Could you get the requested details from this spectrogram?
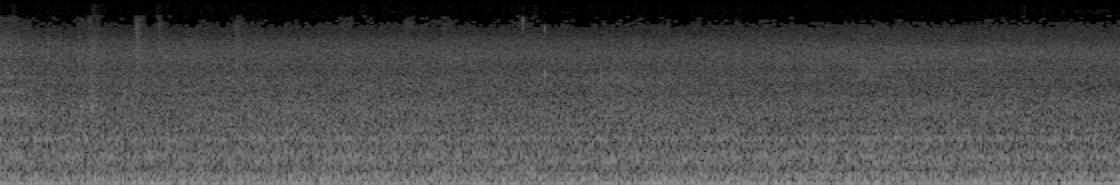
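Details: Airstream furnace after vacuuming out and ignition diagnostics reset: steady even blower rush with low hum, no burner roar, just blowing room air, then it shuts off; furnace never lights, cause unknown.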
